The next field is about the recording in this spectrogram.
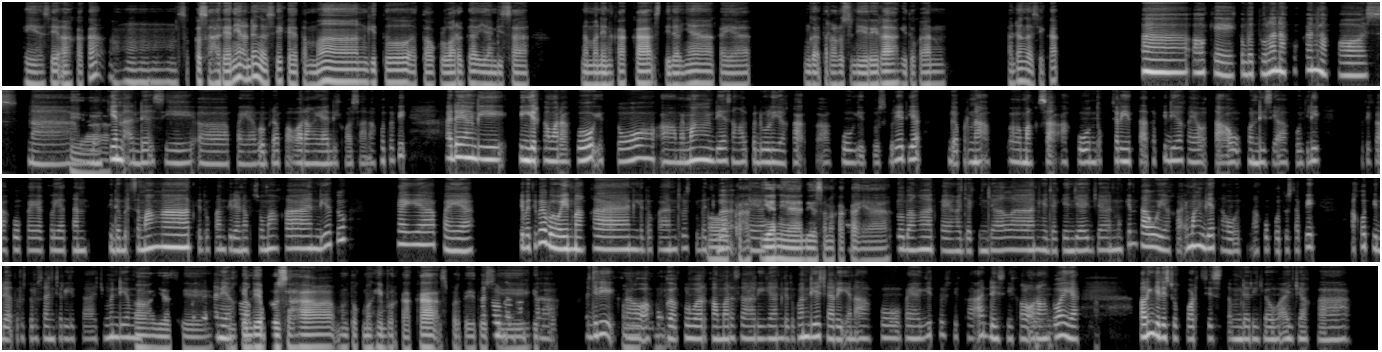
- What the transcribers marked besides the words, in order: in English: "support system"
- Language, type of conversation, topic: Indonesian, advice, Bagaimana cara mengatasi penyesalan dan rasa bersalah setelah putus?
